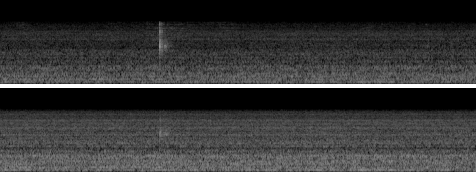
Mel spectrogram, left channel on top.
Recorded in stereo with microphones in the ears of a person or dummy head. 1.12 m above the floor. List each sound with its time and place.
0.0 s a fan: 60° right (ahead or behind), 3 m
1.6 s a finger snap: 80° left, 2.5 m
